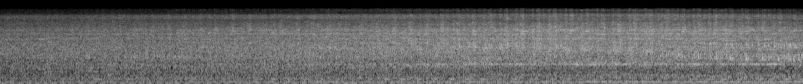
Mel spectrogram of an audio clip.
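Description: A Chevrolet Chevelle's engine idling as the car creeps past at walking pace, getting louder over the last few seconds as it comes closest.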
